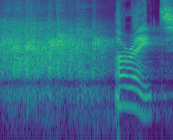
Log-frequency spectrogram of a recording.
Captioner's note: applause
